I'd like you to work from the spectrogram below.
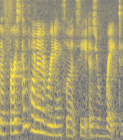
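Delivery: normal talking voice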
